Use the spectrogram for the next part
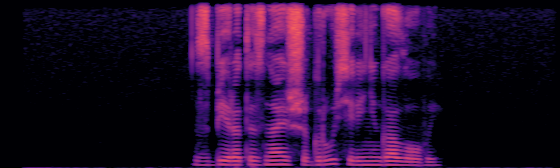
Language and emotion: Russian, neutral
